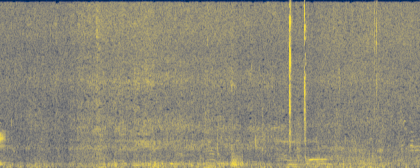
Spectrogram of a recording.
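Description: Wind buffeting the microphone in a steady low rumble, with two brief sharp clicks close together about four and a half seconds in.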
